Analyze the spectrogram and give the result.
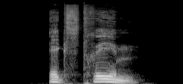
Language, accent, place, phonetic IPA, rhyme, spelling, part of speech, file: German, Germany, Berlin, [ɛksˈtʁeːm], -eːm, Extrem, noun, De-Extrem.ogg
- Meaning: extreme, extremity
